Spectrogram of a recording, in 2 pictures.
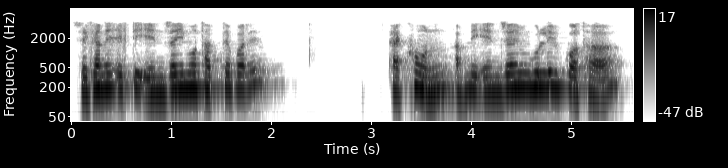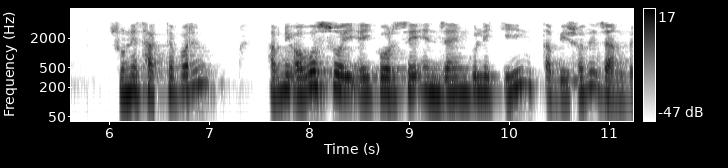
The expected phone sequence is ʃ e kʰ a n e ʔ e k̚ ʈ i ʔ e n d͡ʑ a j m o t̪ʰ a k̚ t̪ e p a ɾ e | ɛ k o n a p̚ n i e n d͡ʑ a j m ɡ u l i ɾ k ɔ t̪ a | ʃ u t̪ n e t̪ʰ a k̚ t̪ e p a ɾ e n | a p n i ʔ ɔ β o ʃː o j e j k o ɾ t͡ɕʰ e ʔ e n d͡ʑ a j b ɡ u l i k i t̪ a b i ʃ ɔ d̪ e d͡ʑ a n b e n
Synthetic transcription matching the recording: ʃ e kʰ a n e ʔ e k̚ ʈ i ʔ e n d͡ʑ a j m o t̪ʰ a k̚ t̪ e p a ɾ e | ɛ kʰ o n a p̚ n i e n d͡ʑ a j m ɡ u l i ɾ k ɔ t̪ʰ a | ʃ u n e t̪ʰ a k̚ t̪ e p a ɾ e n | a p n i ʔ ɔ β o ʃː o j e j k o ɾ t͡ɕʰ e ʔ e n d͡ʑ a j m ɡ u l i k i t̪ a b i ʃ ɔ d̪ e d͡ʑ a n b e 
